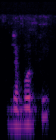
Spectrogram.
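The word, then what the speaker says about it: Djibouti: एक है आपका इरिट्रिया, एक है आपका जिबूती, स्पेलिंग का इसमें डी तो आता है शुरू में, उसके बाद जे के बाद जिबूती, और सोमालिया।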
